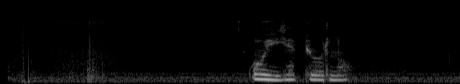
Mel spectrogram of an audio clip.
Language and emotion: Russian, neutral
